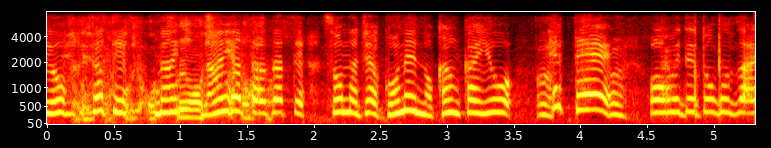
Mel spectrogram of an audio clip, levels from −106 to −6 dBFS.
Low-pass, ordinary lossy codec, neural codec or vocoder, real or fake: 7.2 kHz; Opus, 32 kbps; codec, 16 kHz, 4 kbps, FunCodec, trained on Chinese and English, 50 frames a second; fake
